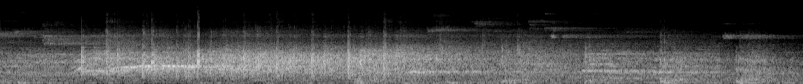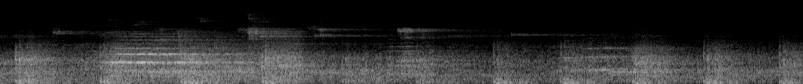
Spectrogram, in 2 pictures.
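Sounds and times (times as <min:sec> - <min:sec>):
voices calling: 0:03.8 - 0:07.9
shoes squeaking: 0:04.1 - 0:14.3
basketball bouncing on wooden floor: 0:08.2 - 0:10.9, 0:13.0 - 0:16.0.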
